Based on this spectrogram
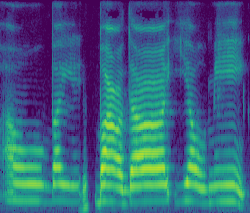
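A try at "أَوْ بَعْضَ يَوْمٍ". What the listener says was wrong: না, আও বাদা ইয়াও, যেটা আমি এখানে থেমে যাব, ইয়াও। আমাদের কথা ছিল যে তানভিনের ওখানে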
